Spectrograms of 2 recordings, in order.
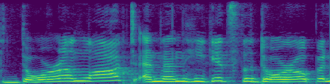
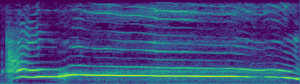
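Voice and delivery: cry of pain; 5 dB louder than usual. Retold or imitated.

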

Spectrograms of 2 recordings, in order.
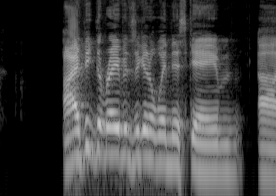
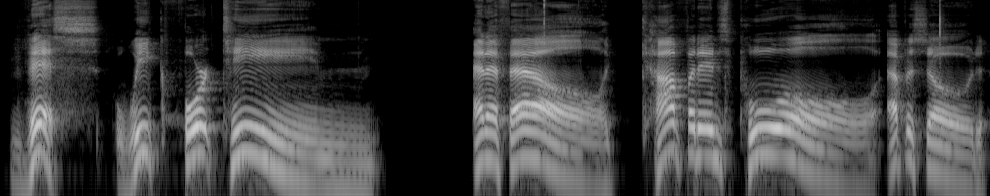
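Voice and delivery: ad read; much slower than usual. Pretend. Sponsor read intro.

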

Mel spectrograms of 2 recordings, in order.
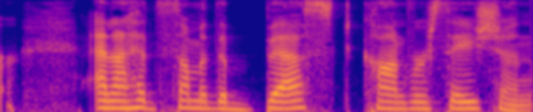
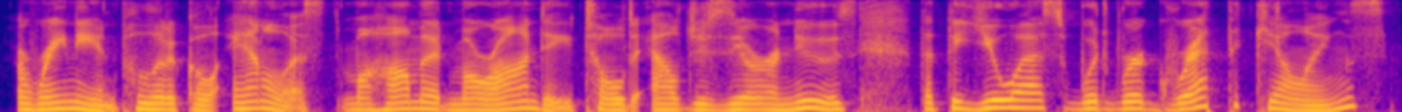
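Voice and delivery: steady, firm news anchor read; 3 semitones lower, 7 dB louder than usual. Acted. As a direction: read it like a radio news report. Reads a news report.

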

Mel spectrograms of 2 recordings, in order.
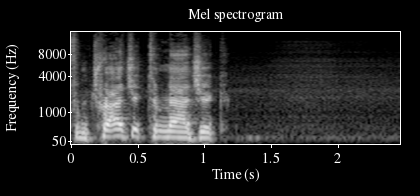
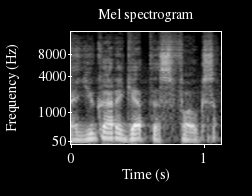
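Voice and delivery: normal talking voice

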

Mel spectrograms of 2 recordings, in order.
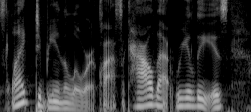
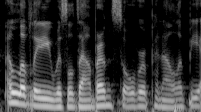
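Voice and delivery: ordinary delivery

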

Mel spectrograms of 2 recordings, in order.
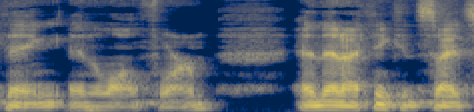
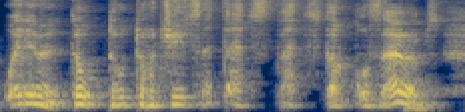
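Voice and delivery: retold excited; 13 semitones higher than usual. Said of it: "and then I went".

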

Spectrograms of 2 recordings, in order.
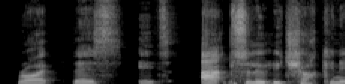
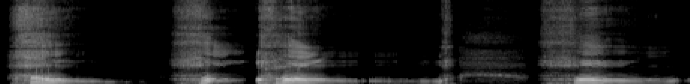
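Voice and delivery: imitated dog howls, swooping down; long falling hound howl with pauses between; 5 dB louder, much slower than usual. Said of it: "And this dog went".

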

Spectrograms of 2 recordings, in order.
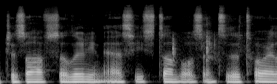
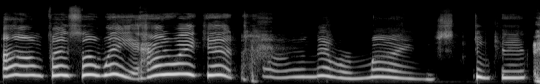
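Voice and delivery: put-on much higher, flustered girl; young woman voice. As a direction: stammer like a rejected girl. Liz flustered, rebuffed.

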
